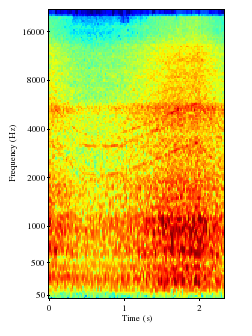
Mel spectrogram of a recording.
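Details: Vorwerk VK-140 Folletto vacuum cleaner, previously repaired, run through its speeds: steady high motor roar sags then climbs back over a couple of seconds. Speed surging blamed on a failed control-board capacitor powering the microcontroller supply.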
